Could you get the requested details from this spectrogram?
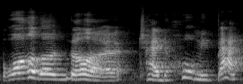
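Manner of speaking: ordinary delivery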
